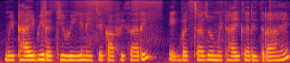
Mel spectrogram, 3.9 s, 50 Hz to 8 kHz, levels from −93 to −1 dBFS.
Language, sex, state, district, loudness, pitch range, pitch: Hindi, female, Punjab, Kapurthala, -16 LUFS, 195-205 Hz, 200 Hz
